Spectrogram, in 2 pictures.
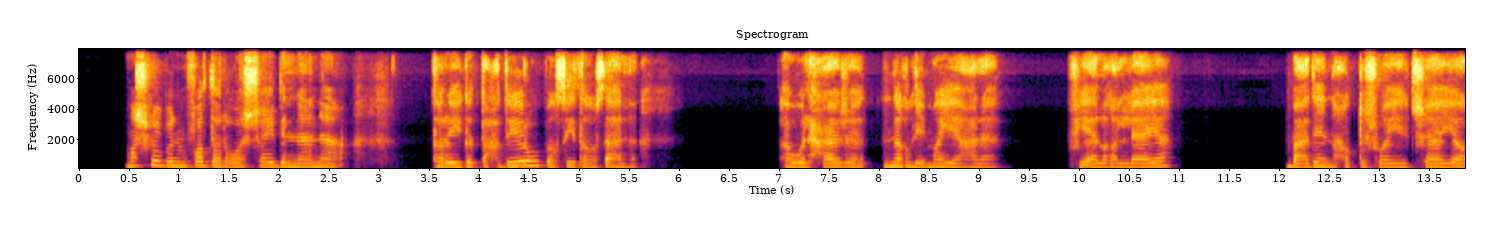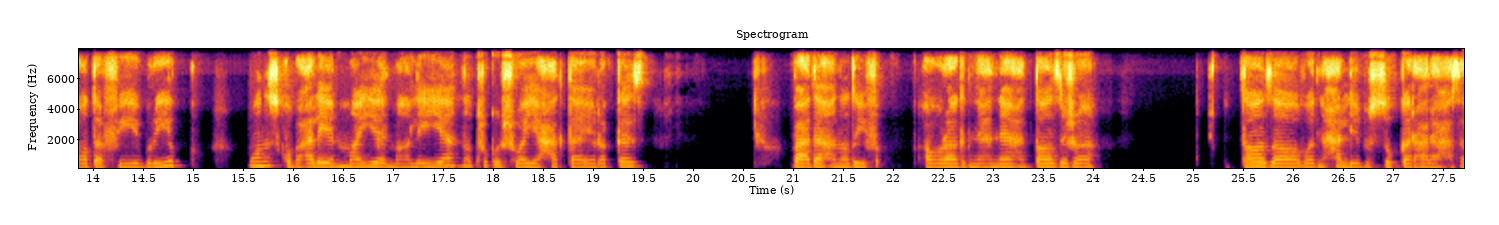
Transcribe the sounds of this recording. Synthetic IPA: maʃɾuːbɪlmʊfɑd̪ˤːɑlhʊwaʃːajbɪnːaʕnaːʕ | t̪ˤɑɾiːɡɑt̪ɑħd̪ˤiːɾubɑsiːt̪ˤɑwsahla | ʔawːalħaːʒːa | nɪɣlimajːaʕala | fiʔalɣalːaːja | baʕd̪eːnːħʊt̪ˤːʃwajːaʃaːjʔɑ̰ɣd̪ɑɾˤfibɾiːɡ | wɪnɪskʊbʕaleːlmajːalmaɣlɪjːanɪt̪ɾʊkuʃwajːaħat̪ːajɾˤɑkːɪz | baʕd̪ahanɨd̪ˤiːf | ʔawɾˤɑːɡnɪʕnaːʕɪt̪ˤːɑːzˤɨɾɑ | t̪ˤːɑːzˤɑwɪnħalːibɪsːʊkːɑɾˤʕalaħasa

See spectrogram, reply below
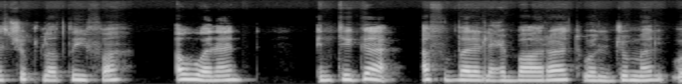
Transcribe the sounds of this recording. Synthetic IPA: aʃʊkllːɑt̪ˤiːfa | ʔawːalan | ʔɪnt̪ɪɡaːʔʔɑfðˤɑlɪlʕɪbɑːɾˤɑːt̪wɪld͡ʒʊmalwɪ

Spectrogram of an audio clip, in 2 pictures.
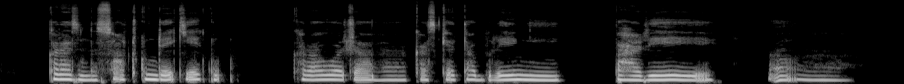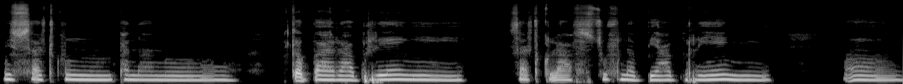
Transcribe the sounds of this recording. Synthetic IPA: kaɾazanəsa̰ʈ͡ʂu̥kʲuɳɖ͡ʐekʲʰekʲu | kʰaɾauaʈ͡ʂə̰kasi̥kʲet̪abireŋi | b̥aɾe | misu̥saʈ͡ʂu̥kʲunipananu | bi̥kabaɾabireŋi | sa̰ʈ͡ʂu̥kʲula̰fi̥tufunəbeabireŋi

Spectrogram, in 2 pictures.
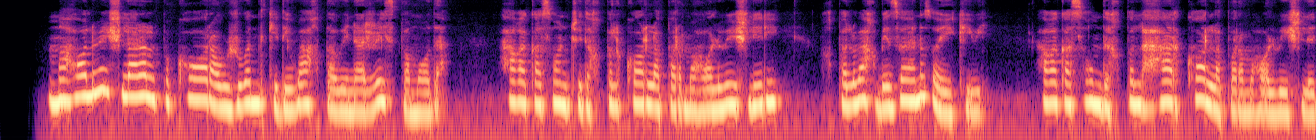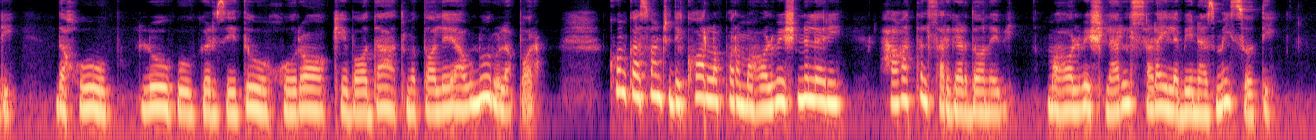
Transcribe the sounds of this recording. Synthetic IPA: maɦɑlweʃlaɾəlpəkʰɑɾawʒwand̪ked̪əwaxt̪awɪnaɾʒijspamɑd̪a | haɣakasɑnt͡ʃed̪əxpəlkʰɑɾlapɑɾamaɦɑlweʃlaɾi | xpəlwaxt̪̚bezɑjanazɑjakʰawi | haɣakasɑnd̪əxpəlhaɾkʰɑɾlapɑɾamaɦɑlweʃlaɾi | d̪əxob | loboɡəɾzed̪oxoɾɑkɪbɑd̪at̪mʊt̪ɑlɪawnoɾolapɑ̰ɾa | kʰumkasɑnt͡ʃed̪əkʰɑɾlapɑɾamaɦɑlweʃnalaɾi | haɣat̪əlsaɾɡaɾd̪ɑnawi | maɦɑlweʃlaɾəlsaɽajlabenazmajsɑt̪i

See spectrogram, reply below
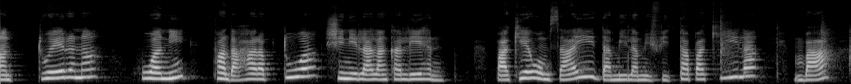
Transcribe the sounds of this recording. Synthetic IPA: an | t̪ueɾanə | huani | fand̪aɦaɾəpi̥t̪uəsinilalaŋkaleɦani̥ | b̥akewamizajd̪amilamivit̪apakʰiləmba

